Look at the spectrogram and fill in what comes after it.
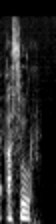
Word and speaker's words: Azur: Azur. Lo he dicho bien, ¿eh? No es que me haya equivocado.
